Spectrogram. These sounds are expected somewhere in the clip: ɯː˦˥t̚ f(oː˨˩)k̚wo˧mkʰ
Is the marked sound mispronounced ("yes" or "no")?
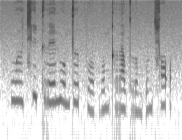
no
